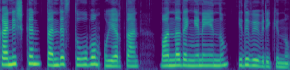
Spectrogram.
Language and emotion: Malayalam, neutral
